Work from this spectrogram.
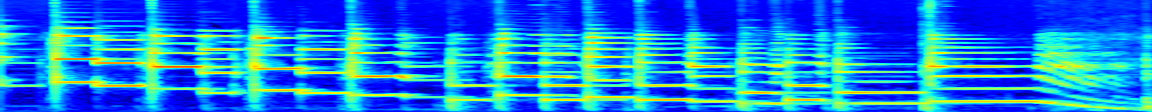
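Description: A distorted electric guitar plays a solo phrase, with a quick run of pull-offs and descending notes ending in a sustained bend that slides down, loud and alone.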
